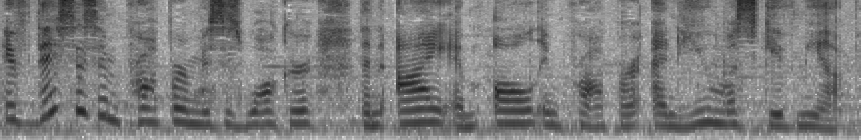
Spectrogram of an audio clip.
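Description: Woman playing a breezy, defiant high-voiced young lady. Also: animated, a little fast, close to an everyday voice. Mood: breezy scorn. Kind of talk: period radio drama acting. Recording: noisy street ambience behind.

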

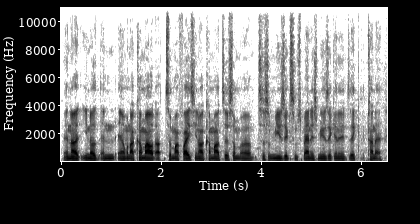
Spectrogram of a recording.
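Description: A man's voice: mid-range voice, fast, a little hiss or hum. A man in his thirties, a boxer guest, talking casually and rambling with lots of fillers on a headset mic at an outdoor set. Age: 30s. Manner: relaxed, rambling with many fillers. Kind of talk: casual interview talk.

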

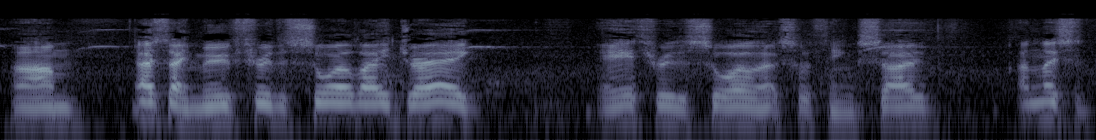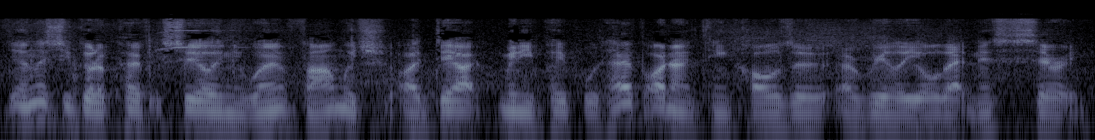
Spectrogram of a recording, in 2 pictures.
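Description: A middle-aged man answering viewer questions about his garden in a relaxed, rambling way, recorded outdoors in a backyard. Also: medium pitch, a little fast, slight background noise. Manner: relaxed and rambling, many ums and restarts. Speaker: gardening video host. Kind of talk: casual Q&A, reading viewer questions.

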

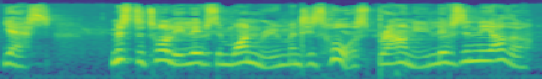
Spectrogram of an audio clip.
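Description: A woman's voice: fairly high pitch, normal speed, a bit bright, low-quality recording. A woman playing an earnest, kind-hearted schoolboy in a children's audio drama. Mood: worried. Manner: earnest, explanatory.

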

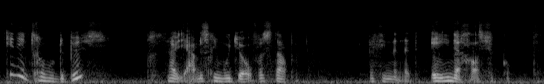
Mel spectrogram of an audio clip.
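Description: An actress in a Dutch radio play, playing a brisk, patronising woman who fusses chattily over a widowed friend. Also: sing-song, gravelly, a little mellow, heavily acted. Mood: brisk, chatty. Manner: chatty, fussing, condescending. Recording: dull radio recording with rumbling noise.

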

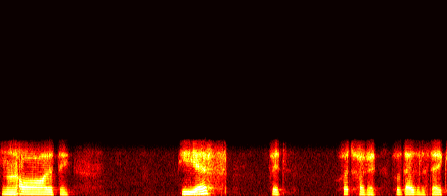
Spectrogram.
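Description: A soft-spoken young woman hosting a casual gaming video, answering a guessing game in short words. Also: lowish voice, monotone, very slow, pauses often. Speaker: gaming channel host. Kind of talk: casual gameplay commentary. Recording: tinny lo-fi phone-like recording.

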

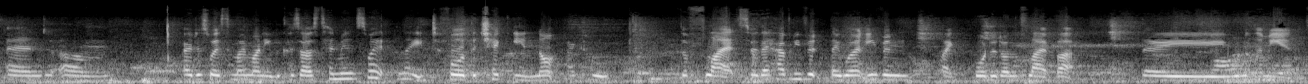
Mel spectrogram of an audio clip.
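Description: A young woman chats into a phone held at arm's length, rambling through her packing and then her wait at the airport with lots of ums and restarts. Her voice sits at an ordinary middle pitch, and there is a faint hiss of background noise under it. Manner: chatty, rambling, many fillers and self-corrections. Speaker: vlogger. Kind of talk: casual vlog chat. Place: airport terminal, indoors.

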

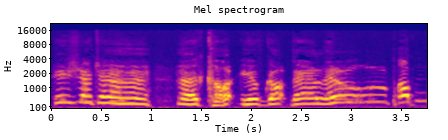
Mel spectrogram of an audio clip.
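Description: Woman as a fussy, dithering old uncle, high, very slow, dry close sound. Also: no echo. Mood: puzzled. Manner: slow, puzzled, fussing.

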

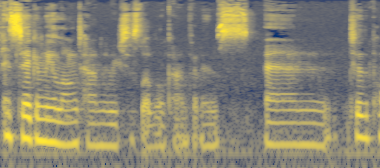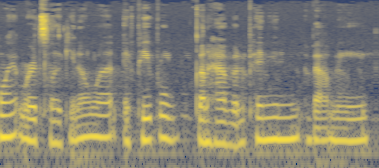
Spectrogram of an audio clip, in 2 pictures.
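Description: A woman's voice: steady tone, brisk, hardly any pauses, mellow, a little hiss or hum. A woman in her thirties with a smoky voice and a stuffy nose, chatting frankly and rambling with laughs into a webcam in a small room. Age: 30s. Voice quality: smoky, husky low voice. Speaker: singer vlogger. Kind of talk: casual chat before a cover song.

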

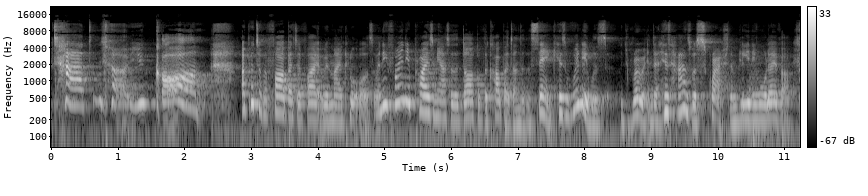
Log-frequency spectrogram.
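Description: A woman reading a children's story aloud in an expressive way, with dramatic emphasis on words. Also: mid-range voice, a little fast, hardly any pauses, reverberant, low-quality recording.

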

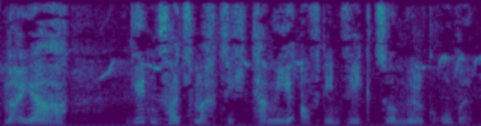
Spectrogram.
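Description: A man's voice: a little high, big pitch swings, unhurried, pushed and bright, slight background noise. A man narrating a children's radio play as scripted storytelling. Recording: music behind the voice.

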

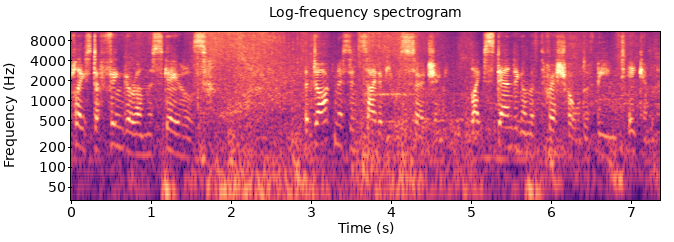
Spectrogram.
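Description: A woman's voice: low voice, moderate pace, close to an everyday voice. A woman playing a solemn, imperious otherworldly queen in a game, speaking in a regal, commanding way. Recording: very noisy game effects behind.

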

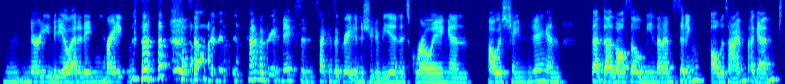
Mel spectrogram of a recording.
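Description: A woman's voice: lowish voice, normal speed, fairly bright tone, low-quality recording. A woman in her thirties with a Canadian accent, chatting informally as a podcast guest and telling personal stories. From Canada, born in Trinidad. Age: 30s. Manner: informal, peppered with "like". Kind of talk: casual chat, personal storytelling. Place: indoor room, video call.

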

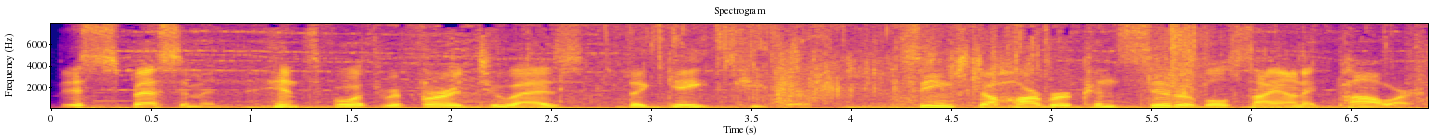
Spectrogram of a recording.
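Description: An actor playing a composed male scientist in a video game, speaking in a calm, formal, precise way. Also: medium pitch, normal speed, music in the background, natural voice. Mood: explaining. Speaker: science officer. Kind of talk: video game cutscene acting.

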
